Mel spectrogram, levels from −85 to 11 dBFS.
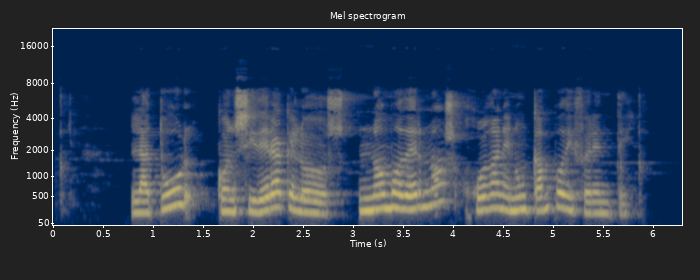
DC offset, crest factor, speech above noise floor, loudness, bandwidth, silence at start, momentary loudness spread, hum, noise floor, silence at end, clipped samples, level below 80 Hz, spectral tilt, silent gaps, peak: under 0.1%; 14 dB; 45 dB; -16 LUFS; 7.6 kHz; 0.8 s; 10 LU; none; -61 dBFS; 0.5 s; under 0.1%; -68 dBFS; -4.5 dB/octave; none; -2 dBFS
